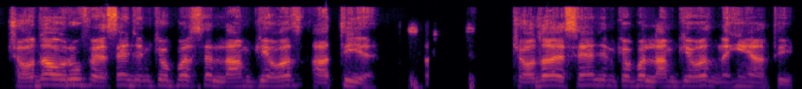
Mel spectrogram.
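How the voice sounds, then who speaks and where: A man's voice: a little high, steady tone, bright, forceful tone, no echo. A man teaching an online class, explaining patiently step by step and quizzing his students as he goes, heard over a video call.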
